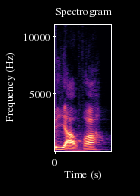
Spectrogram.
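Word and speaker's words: יהוה: ici jusque là c'est y voilà voilà le yava et nous voyons très bien le et le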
